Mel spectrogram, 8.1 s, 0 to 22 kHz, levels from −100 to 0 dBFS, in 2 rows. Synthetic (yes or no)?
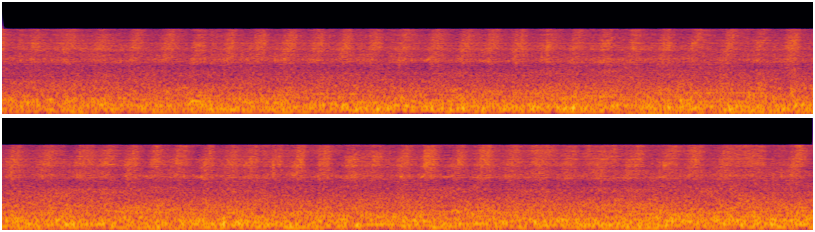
yes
